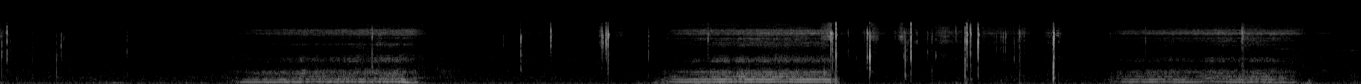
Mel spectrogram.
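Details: Father snoring: deep, buzzing snores lasting about two seconds each, three over fourteen seconds, with quiet gaps and faint clicks between.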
